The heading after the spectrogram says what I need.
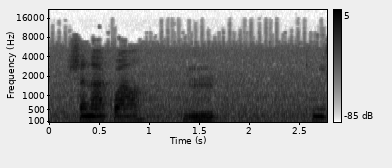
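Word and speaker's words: Shanokwele: Shanakwal. Shanakwal. Mm-hmm. Can you spell it? In English, Yes. S-H-A-N-O-K-W-E-L-E. Shanakwal.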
